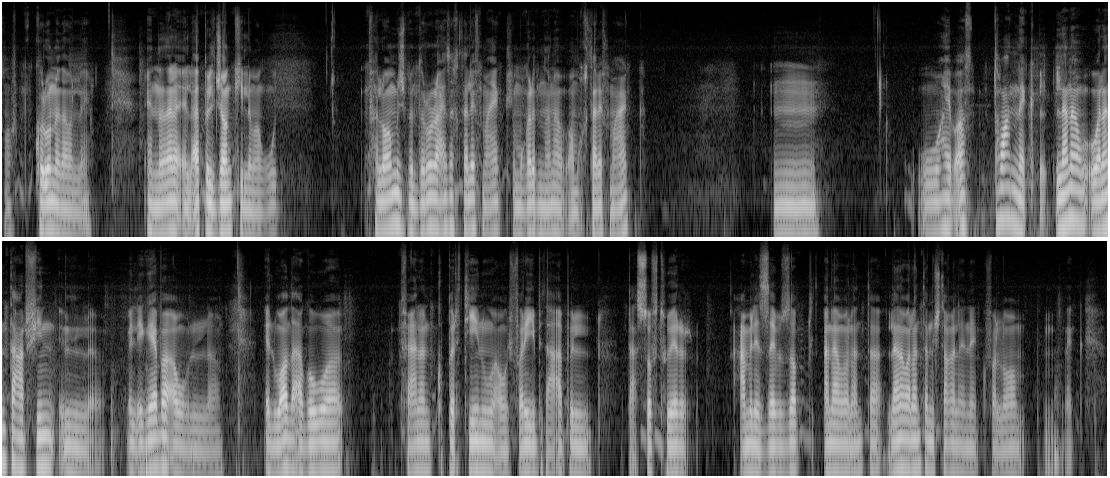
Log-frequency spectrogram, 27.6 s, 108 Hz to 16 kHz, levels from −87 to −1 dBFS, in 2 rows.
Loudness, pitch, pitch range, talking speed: -24 LUFS, 110 Hz, 100-115 Hz, 125 wpm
